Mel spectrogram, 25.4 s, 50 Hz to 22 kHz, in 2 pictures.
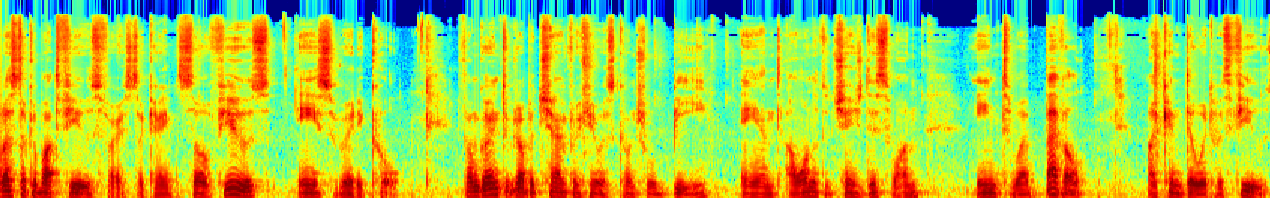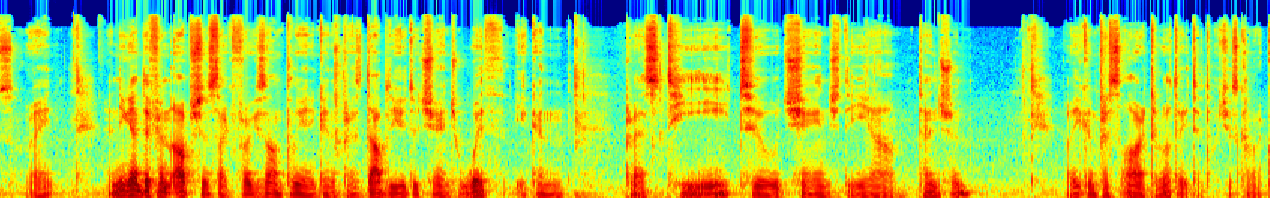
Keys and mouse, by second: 1.1 shift+middle click, 1.8 middle click, 2.9 ctrl+b, 4.2 click, 4.9-6.5 middle drag, 7.0 shift+middle click, 7.7 Tab, 8.1 middle click, 9.1 click, 9.7-10.9 middle drag, 11.4 y, 13.7-15.1 middle drag, 16.0 w, 18.4 w, 19.2 t, 21.3 t, 22.9 t, 23.6 r, 24.6 click.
